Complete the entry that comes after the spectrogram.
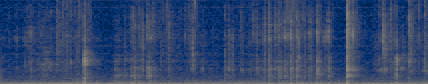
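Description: A hand-held dry bar of solid soap, red-coated with a white core, is shaved with a metal utility blade. Soft, quiet scraping and fine crackling run throughout over a low background rumble, with two sharper, bright clicks standing out near the start and toward the end.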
